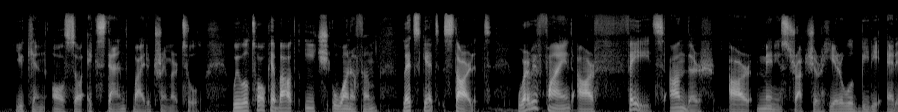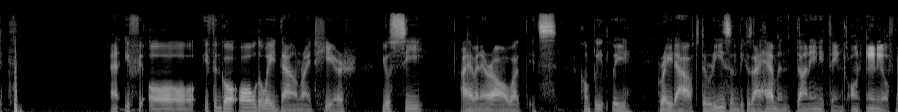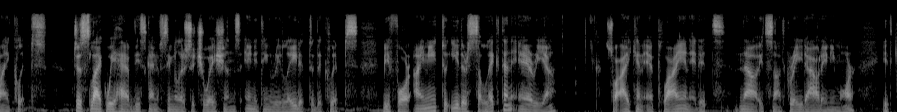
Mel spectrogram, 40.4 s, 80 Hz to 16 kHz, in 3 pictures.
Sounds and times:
Speech: 0.0s - 13.8s, 15.1s - 40.3s.

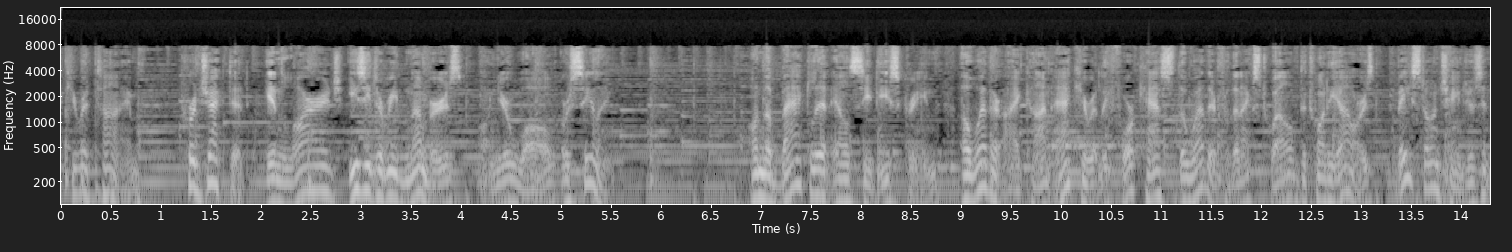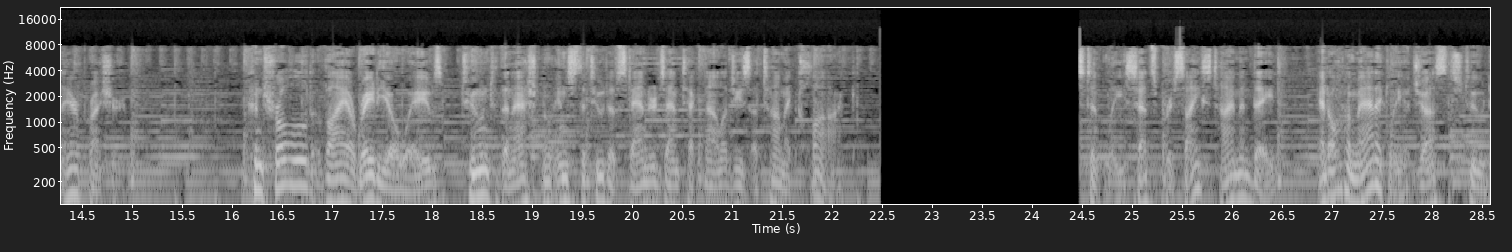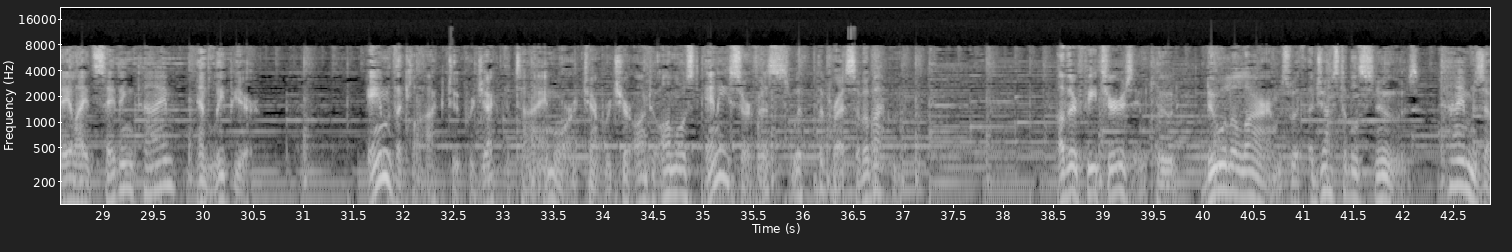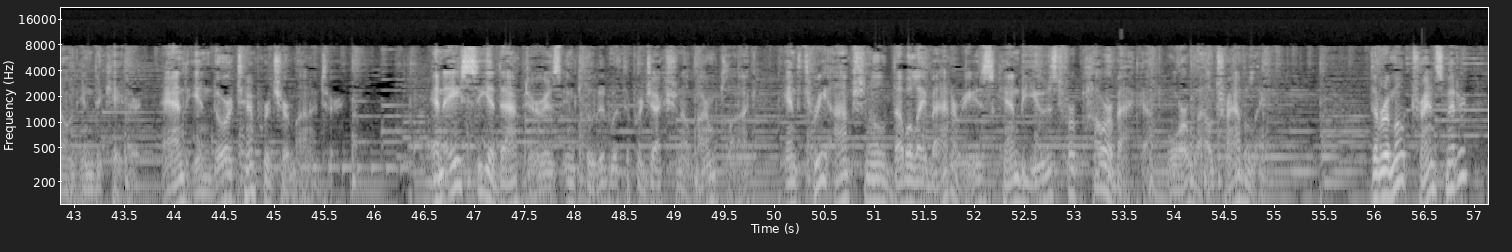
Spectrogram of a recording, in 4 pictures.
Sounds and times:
Speech: 0.0s - 5.6s, 6.9s - 15.0s, 16.1s - 22.2s, 24.5s - 30.6s, 31.6s - 37.1s, 38.6s - 45.8s, 46.6s - 55.0s, 56.0s - 57.0s
Music: 0.0s - 22.5s, 24.5s - 57.1s.

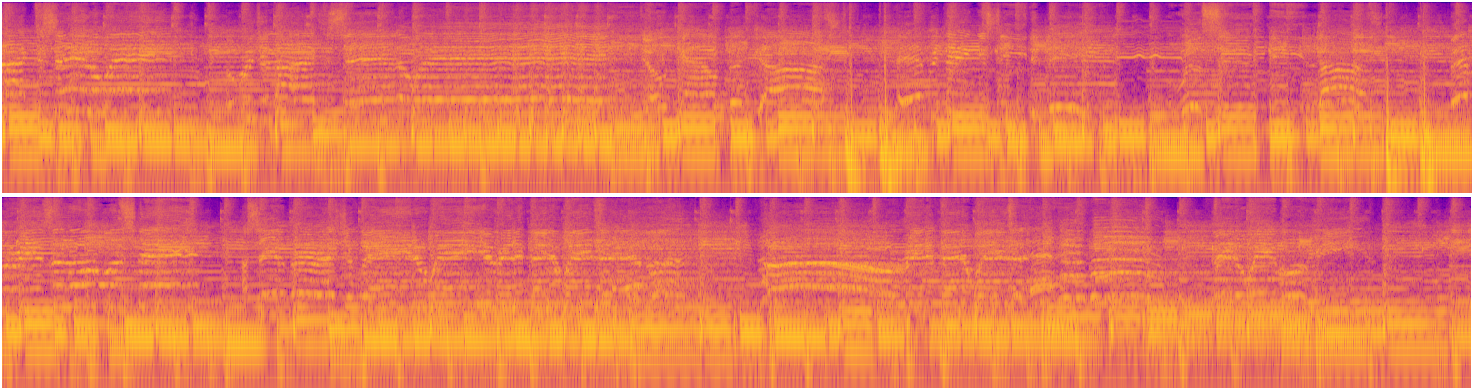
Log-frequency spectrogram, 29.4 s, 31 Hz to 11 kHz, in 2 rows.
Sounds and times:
Music: 0.0s - 29.3s.

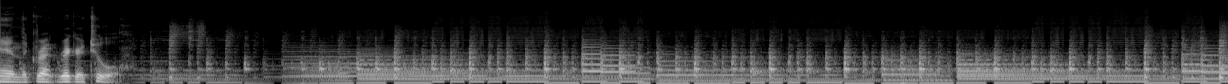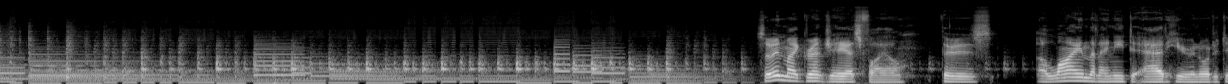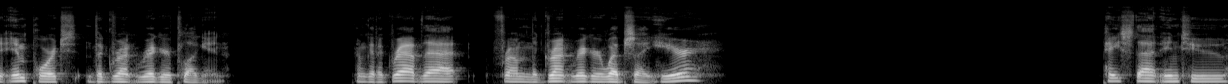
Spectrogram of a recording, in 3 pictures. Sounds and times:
Speech: 0.0s - 1.3s, 19.9s - 26.9s, 28.1s - 31.8s, 35.6s - 36.8s
Music: 0.0s - 22.8s.

